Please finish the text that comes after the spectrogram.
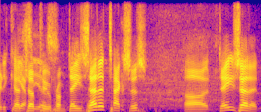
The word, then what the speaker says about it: Daisetta: I mispronounced it the first time ever, and he corrected me very quickly. And then every time I walk by his pits, he says, how do you say it? I say Daisetta, Texas.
